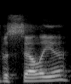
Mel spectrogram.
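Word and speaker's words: Baccellia: I don't know much about Mike Wilson it's pronounced baselia go ahead I'm pretty sure that's true and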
